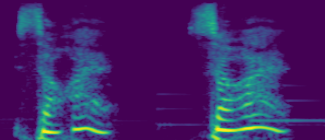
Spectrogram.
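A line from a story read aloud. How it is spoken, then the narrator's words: Repeated calling over the phone. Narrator (Chinese): 电话那头一遍一遍的喊着我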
